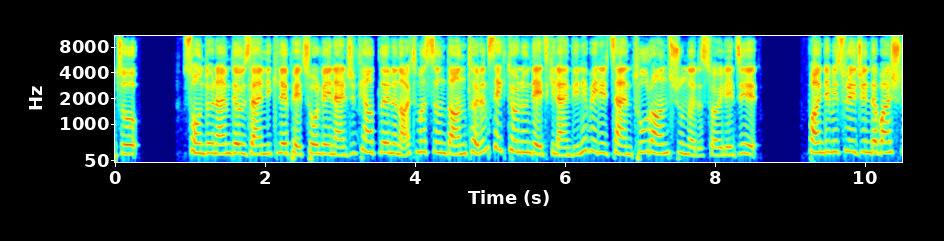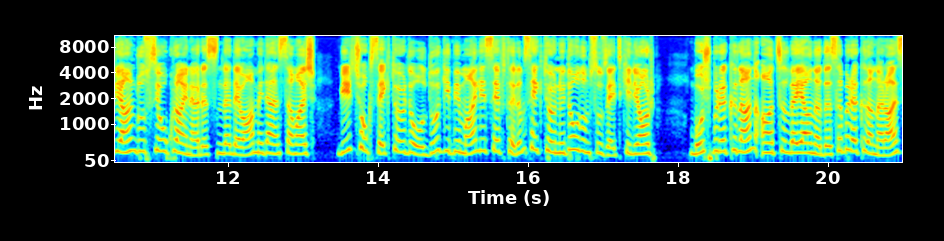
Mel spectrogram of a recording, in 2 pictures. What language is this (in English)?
Turkish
